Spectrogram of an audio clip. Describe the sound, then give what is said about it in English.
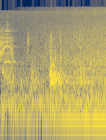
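An inflatable Zodiac boat puttering along a wide channel flanked by mangroves, a steady low motor drone over rushing water and wind noise, with the engine tone growing clearer partway through. “As the robotic boat sets off, he putters close behind it, keeping an eye on its progress.”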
